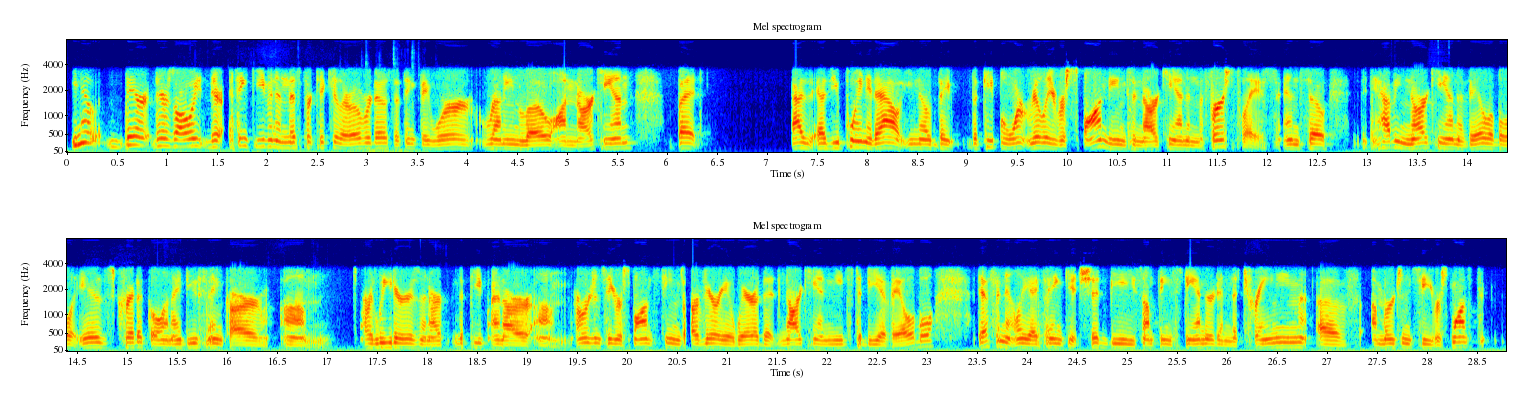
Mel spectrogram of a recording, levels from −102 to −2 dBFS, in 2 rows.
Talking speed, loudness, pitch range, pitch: 185 wpm, -21 LUFS, 110-130 Hz, 120 Hz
